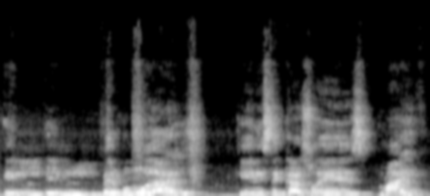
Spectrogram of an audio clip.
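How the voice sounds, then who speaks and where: A man teaching English grammar in Spanish, explaining slowly and repeating phrases as he writes on a board. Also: high voice, distant mic, slight background noise. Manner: slow, repeats phrases while writing. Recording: echoey room, voice away from mic.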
